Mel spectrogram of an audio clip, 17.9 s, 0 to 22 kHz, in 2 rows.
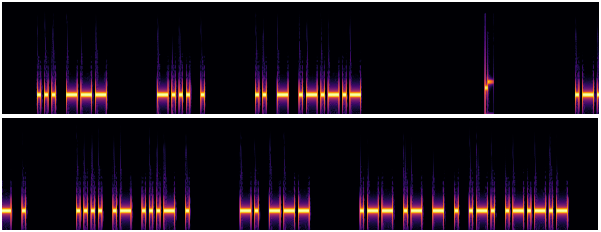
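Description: A steady mid-pitched tone keys on and off in rapid dots and dashes, Morse code sent at about 22 words per minute, spelling sentences built from the top 100 words with double word spacing, with grouped bursts separated by short silences and one brief click midway.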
